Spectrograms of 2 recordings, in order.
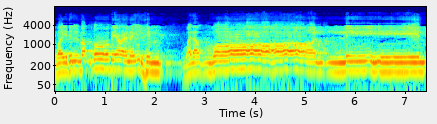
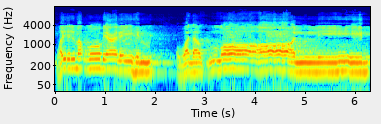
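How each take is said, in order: The two takes are said the same way.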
